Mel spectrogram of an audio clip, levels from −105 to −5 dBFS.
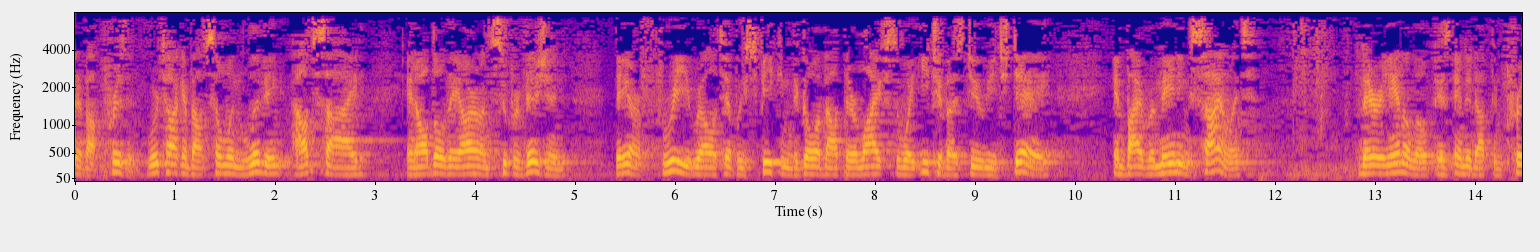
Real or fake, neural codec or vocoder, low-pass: real; none; 7.2 kHz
